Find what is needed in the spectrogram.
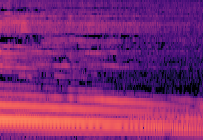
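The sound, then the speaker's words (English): A person howls in imitation of a wolf: a single long, voiced tone that slides steadily downward in pitch and fades slightly at the end. “Good howl, by the way.”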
